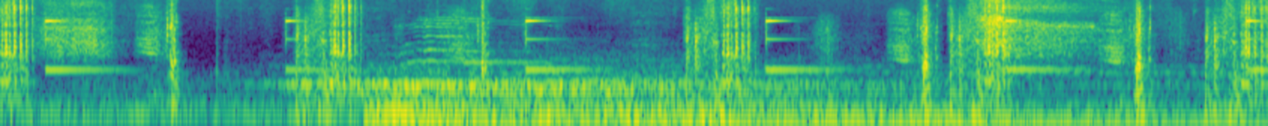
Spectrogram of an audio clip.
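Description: A cat meows several times in a quiet room, short separate calls rising over a steady low hum and faint background clatter.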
